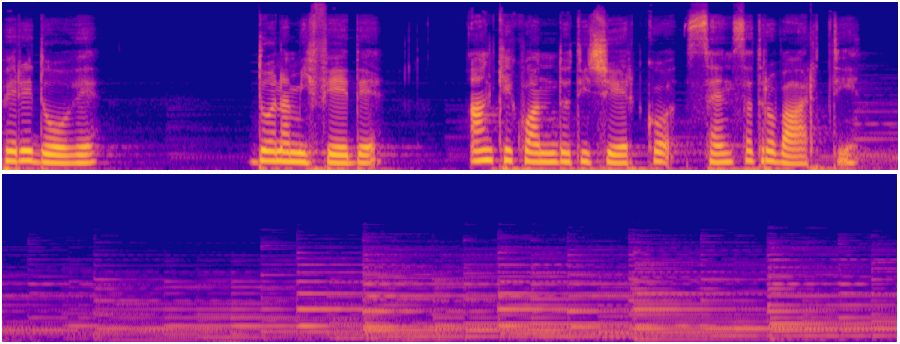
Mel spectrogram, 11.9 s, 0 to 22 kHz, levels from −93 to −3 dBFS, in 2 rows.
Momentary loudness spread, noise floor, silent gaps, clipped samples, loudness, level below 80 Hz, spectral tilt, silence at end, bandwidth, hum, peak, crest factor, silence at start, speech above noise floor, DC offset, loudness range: 23 LU; -64 dBFS; none; under 0.1%; -20 LUFS; -42 dBFS; -5.5 dB/octave; 0 s; over 20 kHz; none; -6 dBFS; 18 dB; 0 s; 45 dB; under 0.1%; 19 LU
